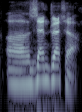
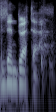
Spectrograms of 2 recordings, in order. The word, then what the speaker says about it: Zandreta: in the city of Zen Greta I pronounce the member from the Indiana Jones movie Alexandra yeah the first part of that so the city's called is in Greta is a city that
